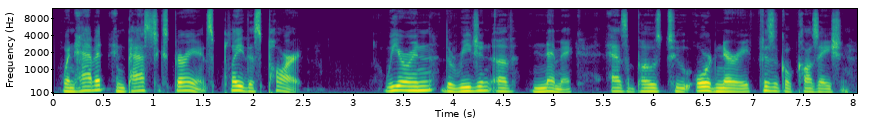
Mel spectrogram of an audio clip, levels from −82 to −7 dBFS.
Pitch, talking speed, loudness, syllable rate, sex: 140 Hz, 155 wpm, -17 LUFS, 5.8 syllables/s, male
